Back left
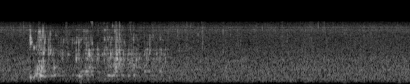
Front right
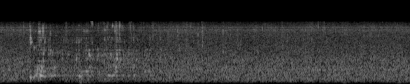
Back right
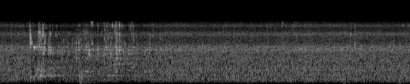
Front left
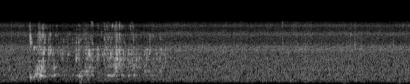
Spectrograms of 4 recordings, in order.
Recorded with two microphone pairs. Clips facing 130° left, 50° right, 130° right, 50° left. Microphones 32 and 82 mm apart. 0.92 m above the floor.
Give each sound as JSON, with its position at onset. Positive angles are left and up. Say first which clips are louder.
{"t": 0.3, "sound": "a splash", "louder": "back left 8 dB, front left 9 dB", "azimuth_deg": 90, "distance_m": 0.8}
